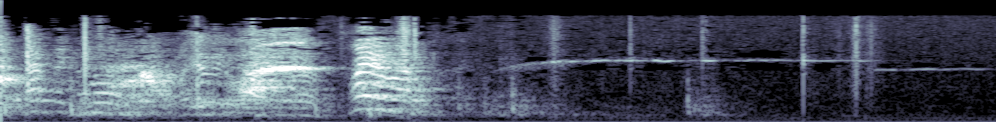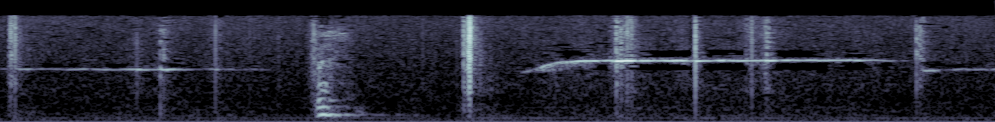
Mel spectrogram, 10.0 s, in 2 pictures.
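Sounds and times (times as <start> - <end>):
people shouting: 0.0 - 2.3
high-pitched whistled signal: 2.5 - 6.3, 7.6 - 9.9.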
